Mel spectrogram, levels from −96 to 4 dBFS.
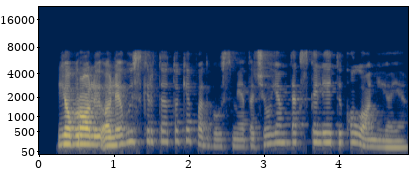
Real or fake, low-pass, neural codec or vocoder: real; 7.2 kHz; none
